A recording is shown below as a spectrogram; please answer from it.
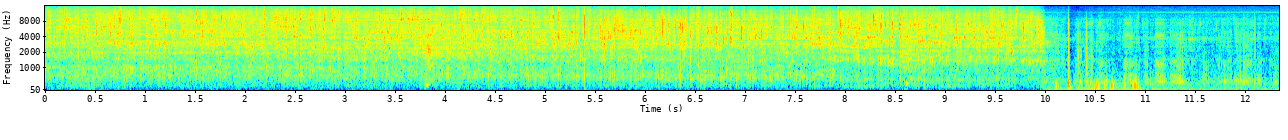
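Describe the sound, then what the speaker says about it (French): Water gushes steadily from a hose into a garden pond, a continuous loud rushing that stops abruptly near the end, followed by a few faint splashes and knocks. "je remplis mon bassin."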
